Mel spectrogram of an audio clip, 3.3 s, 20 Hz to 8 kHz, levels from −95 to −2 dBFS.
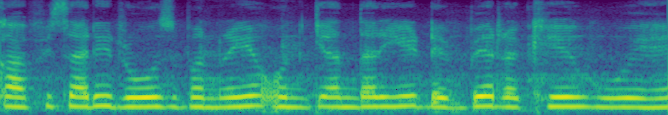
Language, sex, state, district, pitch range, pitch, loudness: Hindi, female, Uttar Pradesh, Shamli, 240-255 Hz, 245 Hz, -13 LUFS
